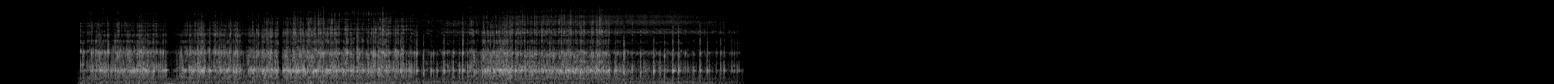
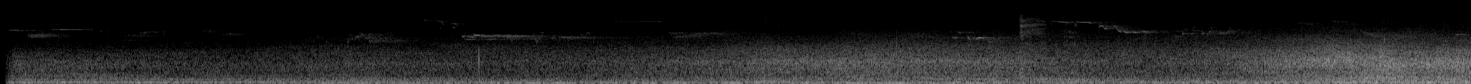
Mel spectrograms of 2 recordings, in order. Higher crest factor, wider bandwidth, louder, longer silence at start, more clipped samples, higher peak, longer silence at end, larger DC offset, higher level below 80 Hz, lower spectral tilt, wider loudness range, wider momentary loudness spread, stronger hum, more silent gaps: about the same, 14 dB vs 18 dB; about the same, 16 kHz vs 16 kHz; first, -32 LUFS vs -37 LUFS; first, 0.8 s vs 0.05 s; neither; second, -22 dBFS vs -18 dBFS; first, 8.15 s vs 0 s; neither; second, -56 dBFS vs -44 dBFS; second, -2.5 dB/octave vs -6 dB/octave; first, 12 LU vs 8 LU; about the same, 10 LU vs 12 LU; neither; neither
